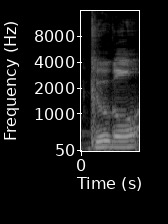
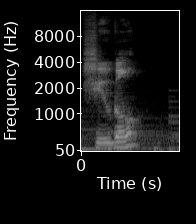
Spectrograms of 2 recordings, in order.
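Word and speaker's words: googol: instead of pronouncing it Google I pronounced it jle like a j a j sound like a soft G he said I wish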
